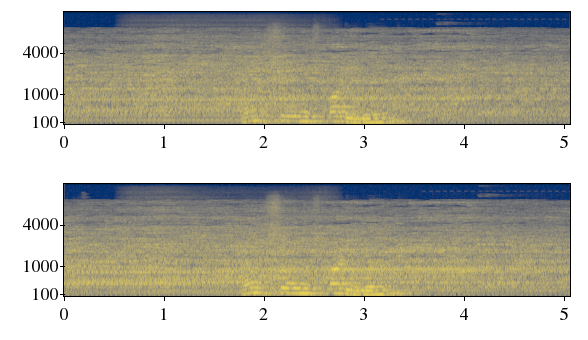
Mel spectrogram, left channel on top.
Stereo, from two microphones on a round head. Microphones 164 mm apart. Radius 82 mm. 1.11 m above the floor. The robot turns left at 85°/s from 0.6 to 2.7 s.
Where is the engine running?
175° right, 4 m; by 5.1 s 5° left, 4 m.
